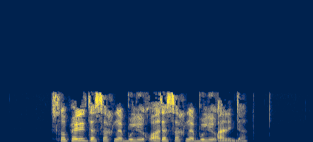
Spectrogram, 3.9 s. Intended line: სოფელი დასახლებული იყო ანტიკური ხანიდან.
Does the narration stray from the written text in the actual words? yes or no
yes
